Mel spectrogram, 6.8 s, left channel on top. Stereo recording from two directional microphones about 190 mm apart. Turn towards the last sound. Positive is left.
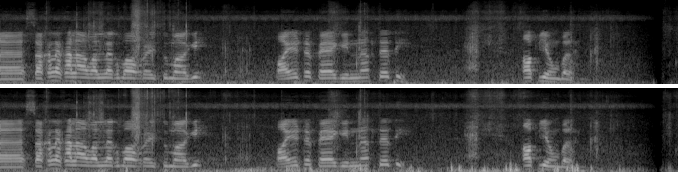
turn(degrees=-5)  # may be behind; listen again after turning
